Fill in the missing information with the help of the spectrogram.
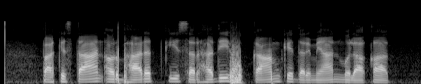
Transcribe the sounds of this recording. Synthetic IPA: paːkɪst̪aːnʔɔ̰ːɾbʱaːɾət̪kisɐɾɦəd̪iɦʊkːaːmked̪ɐɾmijaːnmʊlaːqaːt̪̚

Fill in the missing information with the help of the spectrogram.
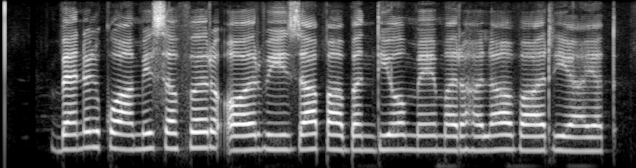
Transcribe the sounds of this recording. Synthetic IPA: bɛːnəlkʊaːmisɐfʰəɾɔːɾʋiːzapaːbə̃nd̪ijõmẽmɐɾɦəlaʋaːɾːɪaːjət̪

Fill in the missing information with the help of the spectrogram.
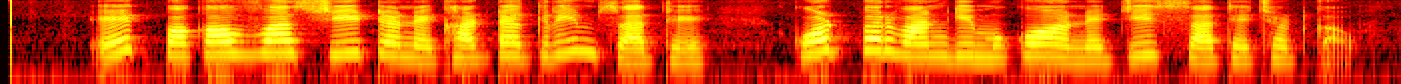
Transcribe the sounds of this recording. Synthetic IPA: ek̚pəkaʋːaʃiʈənekʰaʈakɾimsat̪ʰe | koʈ̚pəɾʋãnɡimukoənet͡ʃissat̪ʰet͡ʃʰəʈka̰ʋ

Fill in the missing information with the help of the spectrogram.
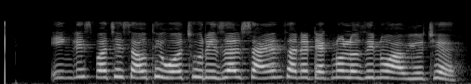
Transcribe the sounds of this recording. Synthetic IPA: iŋɡliʃpət͡ʃʰisəwt̪ʰiot͡ʃʰuɾizəlʈsajənsəneʈeknolod͡ʒinũaʋjũt͡ʃʰe

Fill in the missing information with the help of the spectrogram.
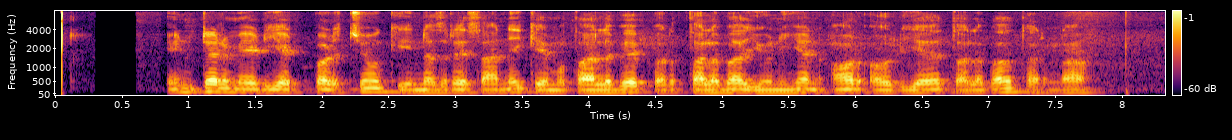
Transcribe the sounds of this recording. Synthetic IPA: ɪ̃ɳʈəɾmeːɖijəʈ̚pɐɾt͡ʃõkinɐzɾeːsaːnikemʊt̪aːlɪbepɐɾt̪ɐləbajuːnijənɔːɾɔːlijaːet̪ɐləbad̪ʱɐɾnaː

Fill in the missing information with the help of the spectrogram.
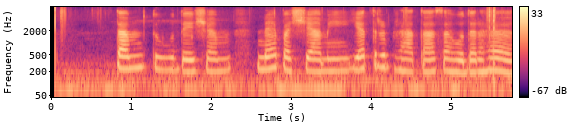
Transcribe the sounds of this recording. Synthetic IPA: t̪ɐmt̪uːd̪eːʃɐm | nɐjpɐʃjaːmijɐt̪ɾɨbʱɾaːt̪aːsɐɦoːd̪ɐɾɐɦɐ

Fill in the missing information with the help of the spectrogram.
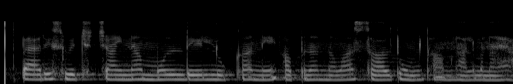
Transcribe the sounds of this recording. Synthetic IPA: pɛːɾɪsʋɪt͡ʃt͡ʃaːinaːmʊld̪eːloːkãːneːʔəpnaːnəʋãːsaːlt̪uːmt̪aːmnaːlmənaːjaː

